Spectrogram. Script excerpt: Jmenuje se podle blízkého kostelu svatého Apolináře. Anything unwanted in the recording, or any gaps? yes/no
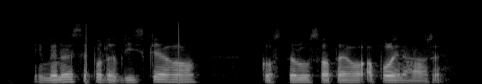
no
